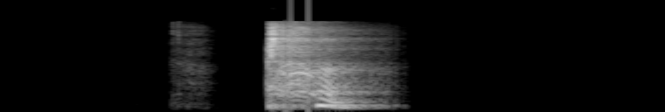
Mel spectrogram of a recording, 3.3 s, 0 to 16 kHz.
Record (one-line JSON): {"cough_length": "3.3 s", "cough_amplitude": 30529, "cough_signal_mean_std_ratio": 0.28, "survey_phase": "beta (2021-08-13 to 2022-03-07)", "age": "45-64", "gender": "Female", "wearing_mask": "No", "symptom_none": true, "smoker_status": "Never smoked", "respiratory_condition_asthma": false, "respiratory_condition_other": false, "recruitment_source": "REACT", "submission_delay": "5 days", "covid_test_result": "Negative", "covid_test_method": "RT-qPCR"}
